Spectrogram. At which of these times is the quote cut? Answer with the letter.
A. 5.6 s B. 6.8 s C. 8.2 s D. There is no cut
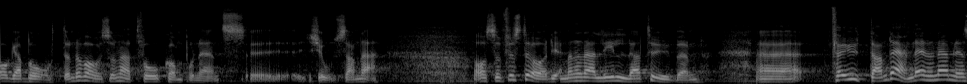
A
